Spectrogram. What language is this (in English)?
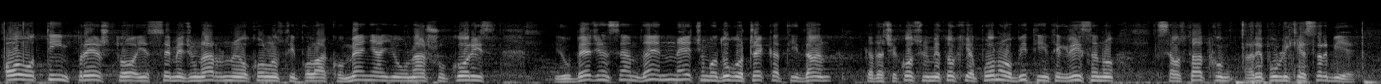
Serbian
